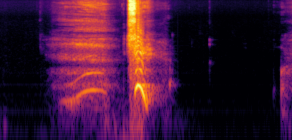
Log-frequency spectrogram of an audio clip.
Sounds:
Sneeze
